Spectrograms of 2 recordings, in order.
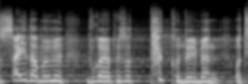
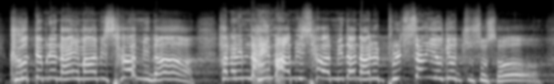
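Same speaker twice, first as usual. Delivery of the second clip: much higher, louder anguished prayer; raw prayer; 9 semitones higher, 5 dB louder than usual. Retold or imitated. A believer pouring out his heart to God, anguished cry. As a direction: pour out the hurt to God.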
